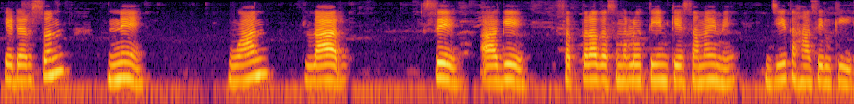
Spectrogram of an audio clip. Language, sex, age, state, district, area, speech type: Hindi, female, 45-60, Uttar Pradesh, Ayodhya, rural, read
